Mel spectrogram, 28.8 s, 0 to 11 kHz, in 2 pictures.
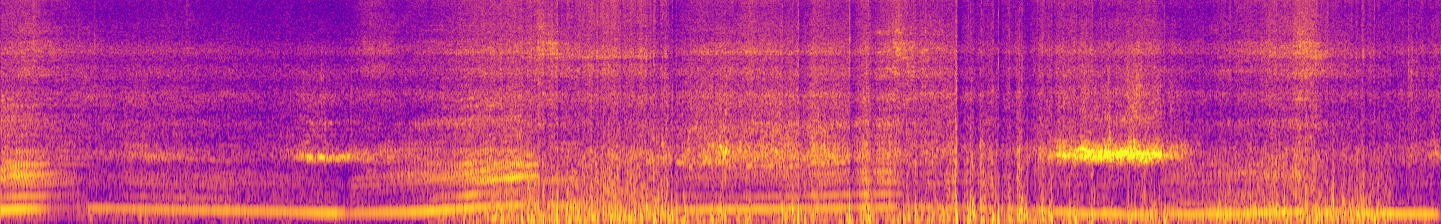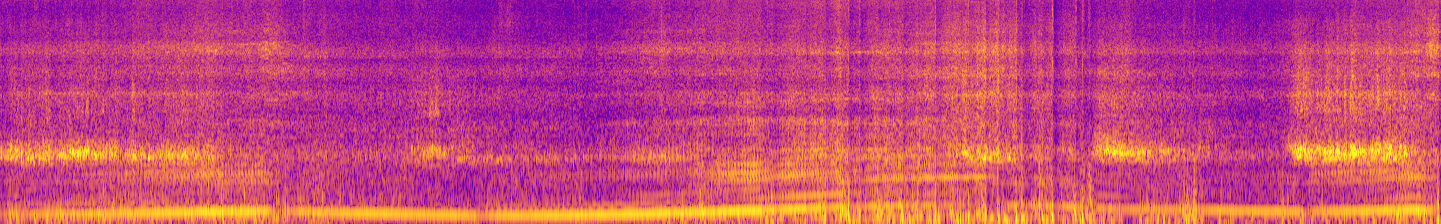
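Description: Mazdaspeed 6's turbocharged 2.3-litre four-cylinder engine pulling hard, its pitch rising and falling again and again as the car accelerates and slows between cones. Short bursts of tyre squeal come several times as it corners.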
